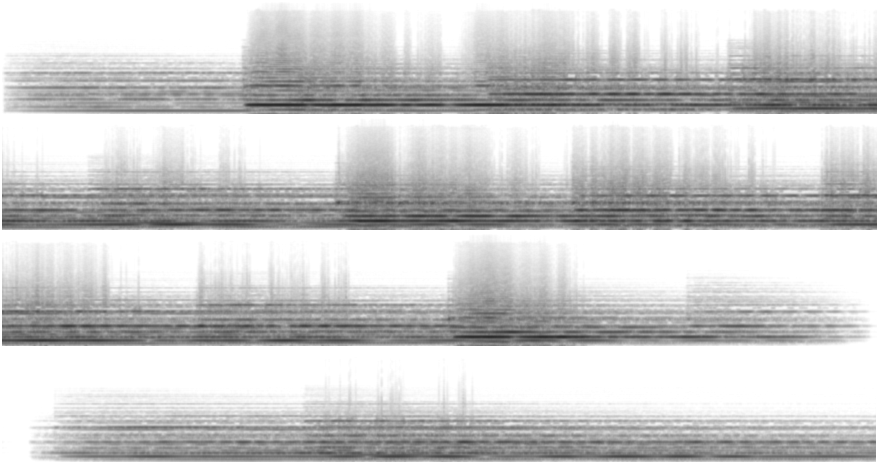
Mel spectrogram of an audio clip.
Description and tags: Simultaneous Notes
Series of notes played simultaneously and then mixed.
Echo, Verbate, ReaDelay, Notes, ReaPitch, Stereo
